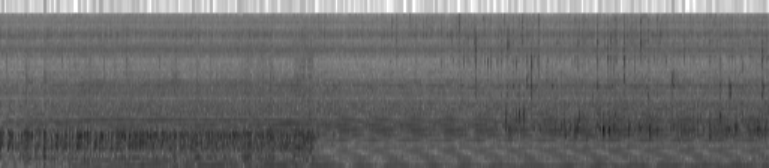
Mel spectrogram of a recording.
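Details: Keurig coffee maker after pump pulse-width modification: steady, fairly quick pump hum with water gurgling into the cup, motor speed much faster, running even and strong; pump now working normally.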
